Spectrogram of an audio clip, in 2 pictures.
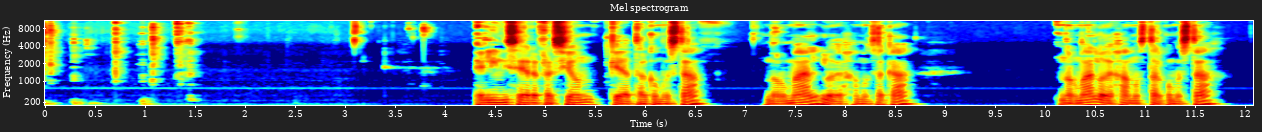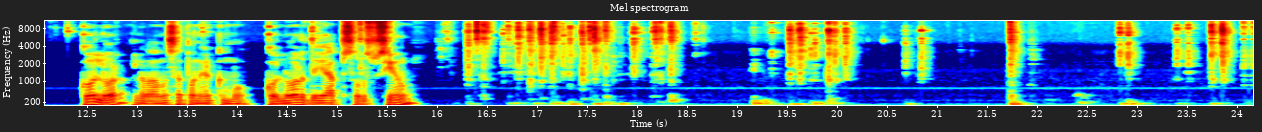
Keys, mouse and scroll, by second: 0.0-1.4 typing, 3.7 click, 7.2 click, 10.3 click, 12.2 click, 13.5 click, 15.0 space, 16.1-20.7 typing, 21.7 typing, 22.8-24.1 typing.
